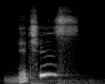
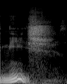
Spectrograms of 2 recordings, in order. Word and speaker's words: niche: And we came up with the idea of doing weird real estate niches? – I say niche. – Gosh, you're so fancy. – Yeah, and I really lean into the E. It's like a long E, like niche.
